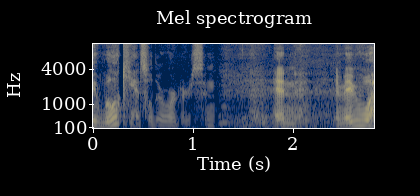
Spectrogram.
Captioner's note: laughter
